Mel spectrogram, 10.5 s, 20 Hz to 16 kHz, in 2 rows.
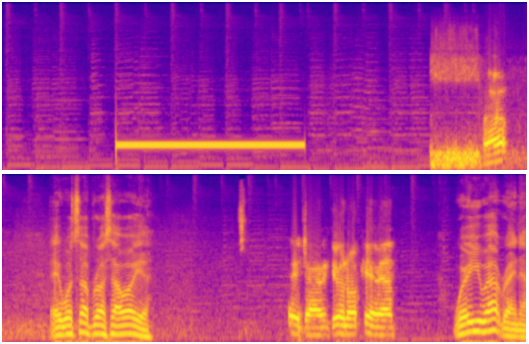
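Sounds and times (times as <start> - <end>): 
soft music: 0.0 - 5.1, 5.7 - 10.4
ring tone of an outgoing phone call: 1.2 - 3.1
speech: 4.8 - 6.8, 7.6 - 10.4.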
